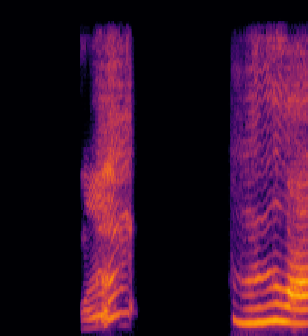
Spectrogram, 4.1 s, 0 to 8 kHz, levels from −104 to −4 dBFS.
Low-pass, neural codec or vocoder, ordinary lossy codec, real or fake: 7.2 kHz; codec, 16 kHz, 2 kbps, X-Codec, WavLM features, trained on Multilingual LibriSpeech; none; fake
